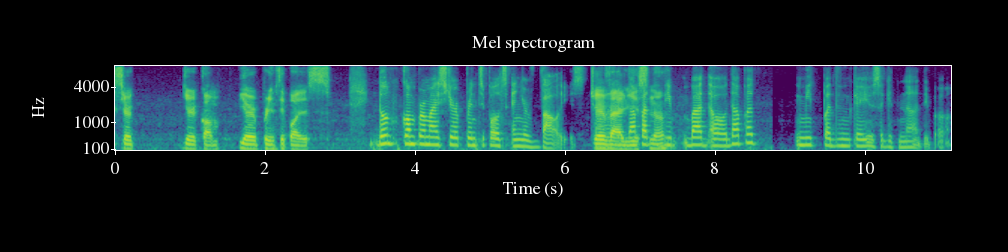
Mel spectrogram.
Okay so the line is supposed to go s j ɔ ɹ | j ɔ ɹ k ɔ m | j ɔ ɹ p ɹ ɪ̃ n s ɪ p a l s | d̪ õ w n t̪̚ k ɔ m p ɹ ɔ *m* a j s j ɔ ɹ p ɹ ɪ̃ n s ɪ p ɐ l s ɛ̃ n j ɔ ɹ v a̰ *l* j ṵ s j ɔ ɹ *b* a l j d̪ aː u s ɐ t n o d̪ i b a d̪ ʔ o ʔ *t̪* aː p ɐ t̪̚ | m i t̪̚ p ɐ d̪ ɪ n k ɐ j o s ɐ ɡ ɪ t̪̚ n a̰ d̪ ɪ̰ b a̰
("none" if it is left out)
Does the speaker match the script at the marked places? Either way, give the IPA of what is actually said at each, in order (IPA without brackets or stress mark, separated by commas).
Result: m, l, v, d̪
